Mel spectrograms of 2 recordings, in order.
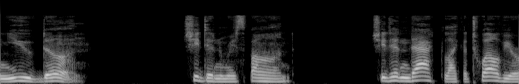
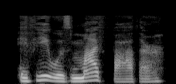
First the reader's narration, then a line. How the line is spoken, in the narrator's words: she muttered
